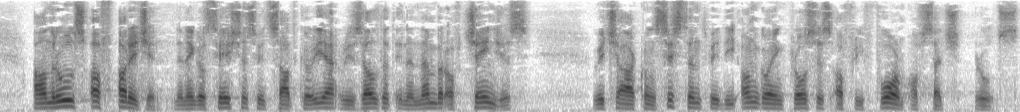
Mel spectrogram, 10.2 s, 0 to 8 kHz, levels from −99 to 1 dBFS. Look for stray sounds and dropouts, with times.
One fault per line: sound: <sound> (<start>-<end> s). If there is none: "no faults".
no faults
